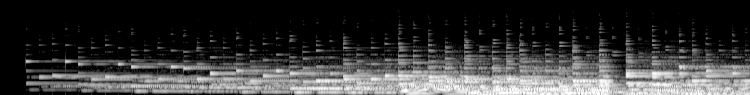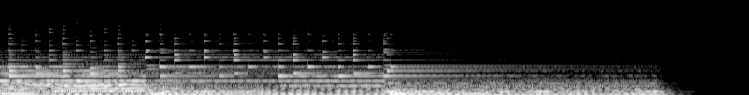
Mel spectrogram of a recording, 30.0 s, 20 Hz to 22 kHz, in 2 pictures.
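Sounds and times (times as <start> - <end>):
synthesizer electric piano pad: 0.8 - 28.5.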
